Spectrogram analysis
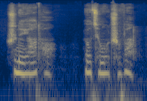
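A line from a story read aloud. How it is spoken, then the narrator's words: Quiet. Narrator (Chinese): 小声说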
